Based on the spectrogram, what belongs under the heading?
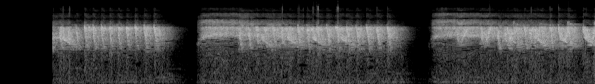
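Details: Bar-winged prinia, a young Javan bird, singing in the persistent 'ngebren' style: long, tight, high buzzy rattling trills in three sustained bursts, separated by short pauses.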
